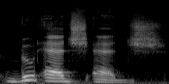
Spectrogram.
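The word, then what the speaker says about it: Buttigieg: giggs he's my favorite also it's pronounced boot edge i don't i don't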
